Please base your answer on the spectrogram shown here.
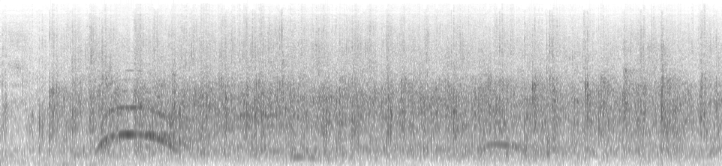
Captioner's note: applause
